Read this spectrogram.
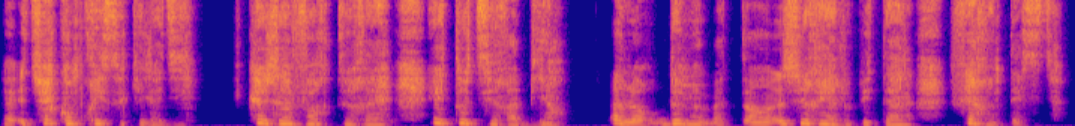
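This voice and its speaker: Woman acting an anxious wife, soft and husky. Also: medium pitch, lively intonation, normal speed. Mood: soothing, coaxing. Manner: coaxing, pleading. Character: anxious, soothing young wife.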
